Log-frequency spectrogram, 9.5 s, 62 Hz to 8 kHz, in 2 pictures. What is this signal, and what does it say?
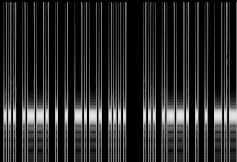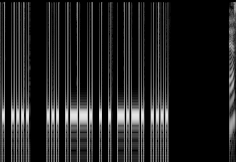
Morse code, heard as a keyed tone, about 25 wpm, 250 Hz. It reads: SPEECH SPEECH SPEECH
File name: morse-training-25WPM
